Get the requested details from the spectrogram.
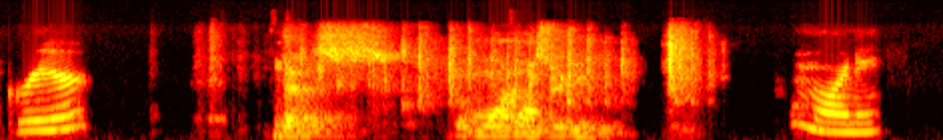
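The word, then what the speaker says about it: Greear: are you there m did I get the pronunciation last name right yes she said Evette Greer yes good morning good morning that g r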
